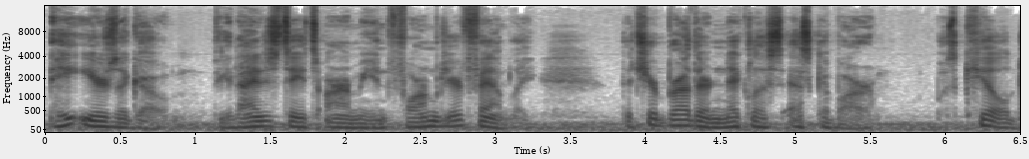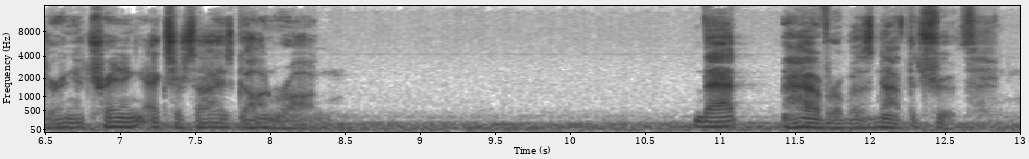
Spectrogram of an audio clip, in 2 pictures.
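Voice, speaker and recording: A man acting a grave, formal senior admiral in an audio drama, speaking in a measured, deliberate way. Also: sits low, vocal fry, noisy background. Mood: solemn.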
